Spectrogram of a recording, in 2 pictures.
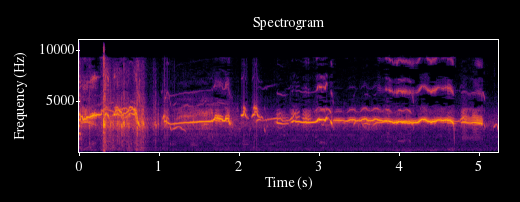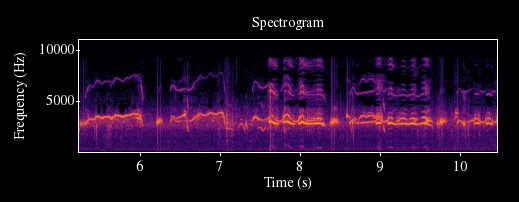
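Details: Bald eagles at their nest in the National Arboretum, Washington, D.C., 11 June 2017 at 2:23 PM, as two adults each bring a fish for a family meal with two young; thin, high whistled notes run almost continuously, wavering and overlapping.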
